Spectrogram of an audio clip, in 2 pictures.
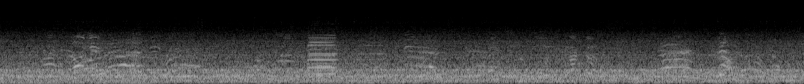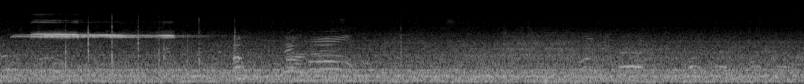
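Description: Distant young men shout and call out across an open field.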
